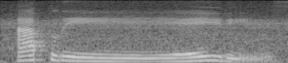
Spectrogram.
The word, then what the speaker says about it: Apleyades: It's Bibliotech Apleiades. It's not spelled like Pleiades, but it's kind of pronounced that way.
